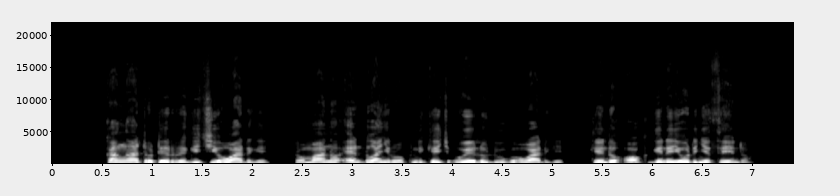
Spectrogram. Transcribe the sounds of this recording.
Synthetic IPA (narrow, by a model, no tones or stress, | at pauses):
kaŋatɔteɾɾeɡɪt͡ʃiowadɡɪ | tɔ̰manɔʔɛnlwaɲɾwɔkniket͡ʃoeloduɡo̰wadɡɪ | kendoʔɔkɡɪnejodɲɪt̪ɪndɔ̰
